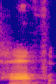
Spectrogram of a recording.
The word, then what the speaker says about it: half: हाफ इससे L silent होता है और हाफ बोलते हैं इसे।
